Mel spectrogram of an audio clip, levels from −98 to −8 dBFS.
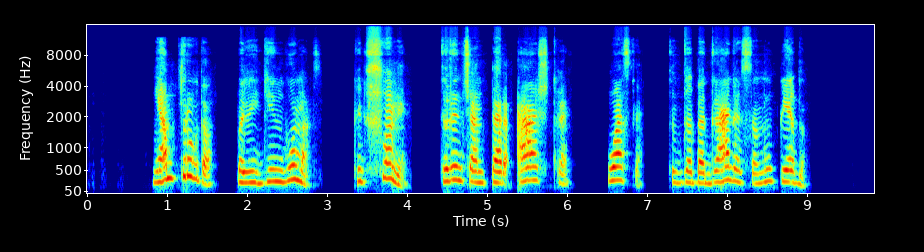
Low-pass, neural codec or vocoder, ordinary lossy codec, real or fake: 14.4 kHz; codec, 44.1 kHz, 3.4 kbps, Pupu-Codec; Opus, 32 kbps; fake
